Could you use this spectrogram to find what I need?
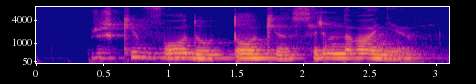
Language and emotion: Russian, neutral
